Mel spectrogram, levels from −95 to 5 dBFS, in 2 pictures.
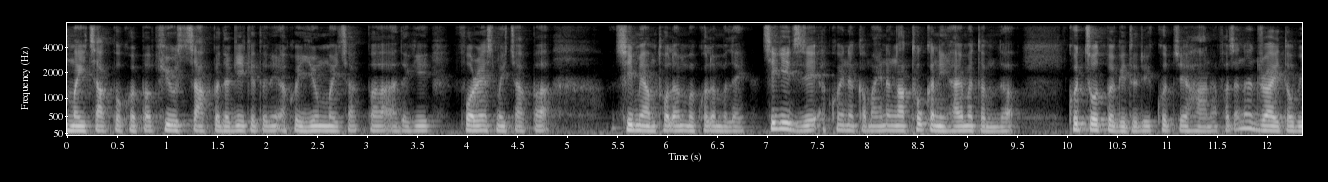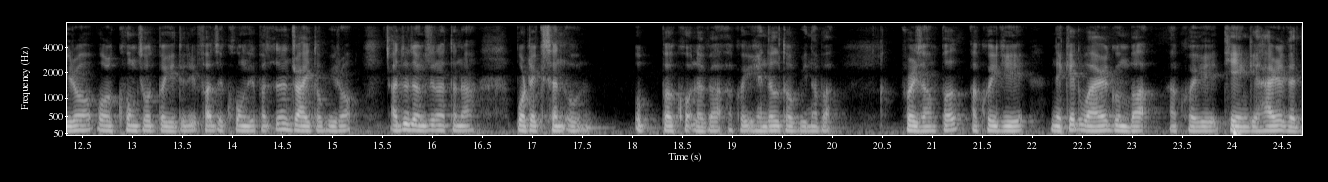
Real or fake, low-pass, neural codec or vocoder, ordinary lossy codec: real; 7.2 kHz; none; none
